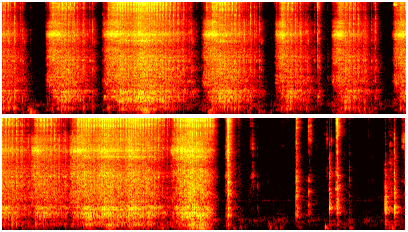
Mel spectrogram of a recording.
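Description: A sewing machine stitches piping onto a kurti neckline in rapid bursts, each run a few seconds long with short pauses between, close and clear, ending in a few light clicks.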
